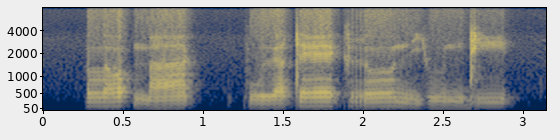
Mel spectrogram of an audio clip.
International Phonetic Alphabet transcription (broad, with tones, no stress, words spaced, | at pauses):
lɔ˥˩ʔma˦˥k̚ | kwɯ˦˥a̯tɛː˥˩kroː˥˩n ju˧ndi˥˩t̚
